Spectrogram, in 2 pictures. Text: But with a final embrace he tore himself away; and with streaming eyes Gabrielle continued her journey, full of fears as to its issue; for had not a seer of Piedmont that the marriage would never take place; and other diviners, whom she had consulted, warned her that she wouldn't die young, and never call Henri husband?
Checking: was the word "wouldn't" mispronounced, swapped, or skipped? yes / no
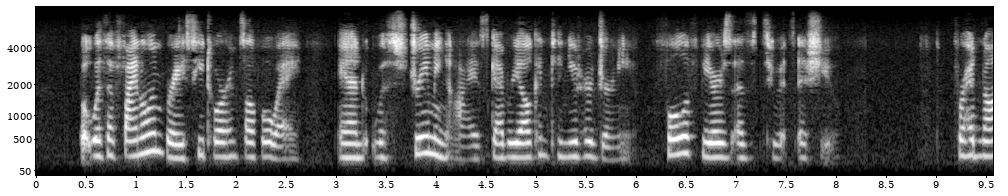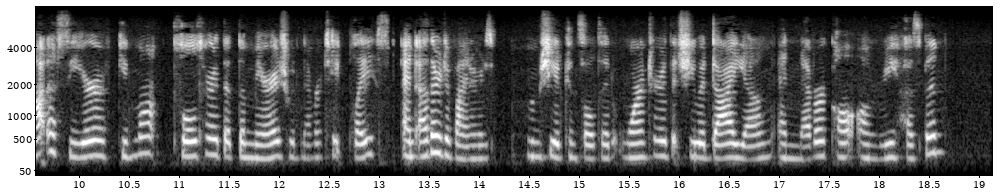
yes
